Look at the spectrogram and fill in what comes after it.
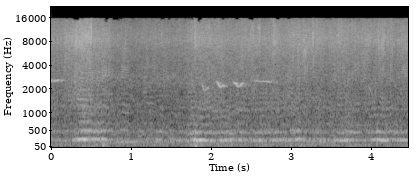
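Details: Honeybee foragers buzz at the Top Bar Hive entrance while leaving and landing; a continuous low hum with short louder swells, plus a few faint rising bird chirps.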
